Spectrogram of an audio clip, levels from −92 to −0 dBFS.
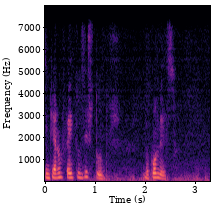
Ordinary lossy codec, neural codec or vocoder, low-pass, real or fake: none; codec, 44.1 kHz, 2.6 kbps, DAC; 7.2 kHz; fake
